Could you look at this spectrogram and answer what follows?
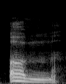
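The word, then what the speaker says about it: homme: computer third possibility here we've got om man okay uh but then o is here we've got this ash letter remember Ash is not pronounced okay so you've got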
